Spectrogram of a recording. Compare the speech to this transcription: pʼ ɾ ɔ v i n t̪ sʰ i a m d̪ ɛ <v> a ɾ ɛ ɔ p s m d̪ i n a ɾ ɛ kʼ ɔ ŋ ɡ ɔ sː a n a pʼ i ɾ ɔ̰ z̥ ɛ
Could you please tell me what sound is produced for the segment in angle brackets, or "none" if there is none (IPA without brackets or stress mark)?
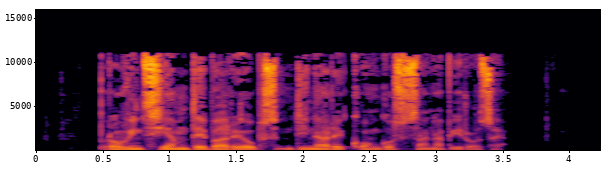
b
